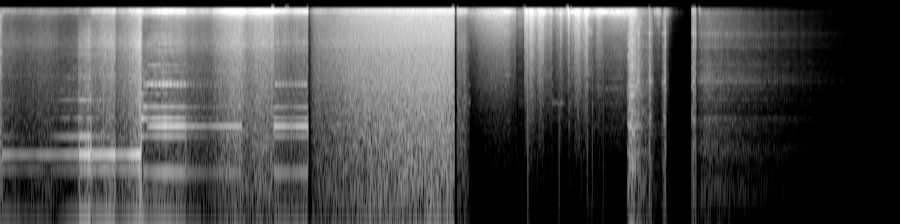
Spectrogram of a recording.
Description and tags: bumble seeds
created this collage using sound forge and some white noise to start off with - only effected using cut, paste, eq, reverse, and reverb
experiment, crackle, crunch, texture, hiss, smear, glitch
